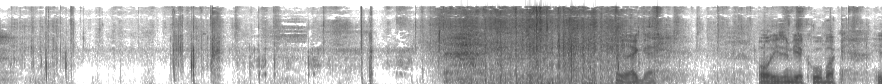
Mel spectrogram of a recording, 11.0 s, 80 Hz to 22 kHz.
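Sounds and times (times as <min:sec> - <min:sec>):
rustling: 0:00.0 - 0:09.4
crunching in snow: 0:05.1 - 0:08.4.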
